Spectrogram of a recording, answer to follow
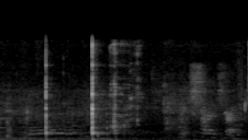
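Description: Metal fork striking a china dinner plate twice, about half a second apart, each a sharp clink with a short ring.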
